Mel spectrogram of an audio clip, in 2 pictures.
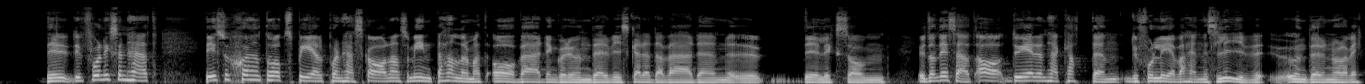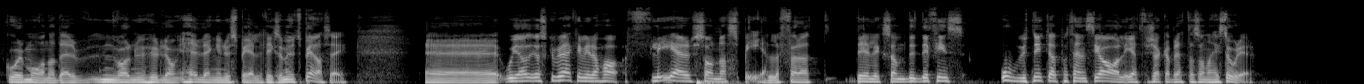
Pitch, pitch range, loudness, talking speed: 120 Hz, 105-150 Hz, -21 LUFS, 205 wpm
